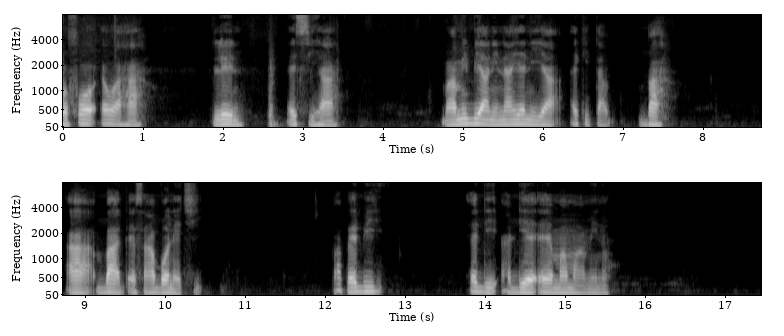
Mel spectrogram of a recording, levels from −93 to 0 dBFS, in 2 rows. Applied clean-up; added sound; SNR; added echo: none; none; none; none.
